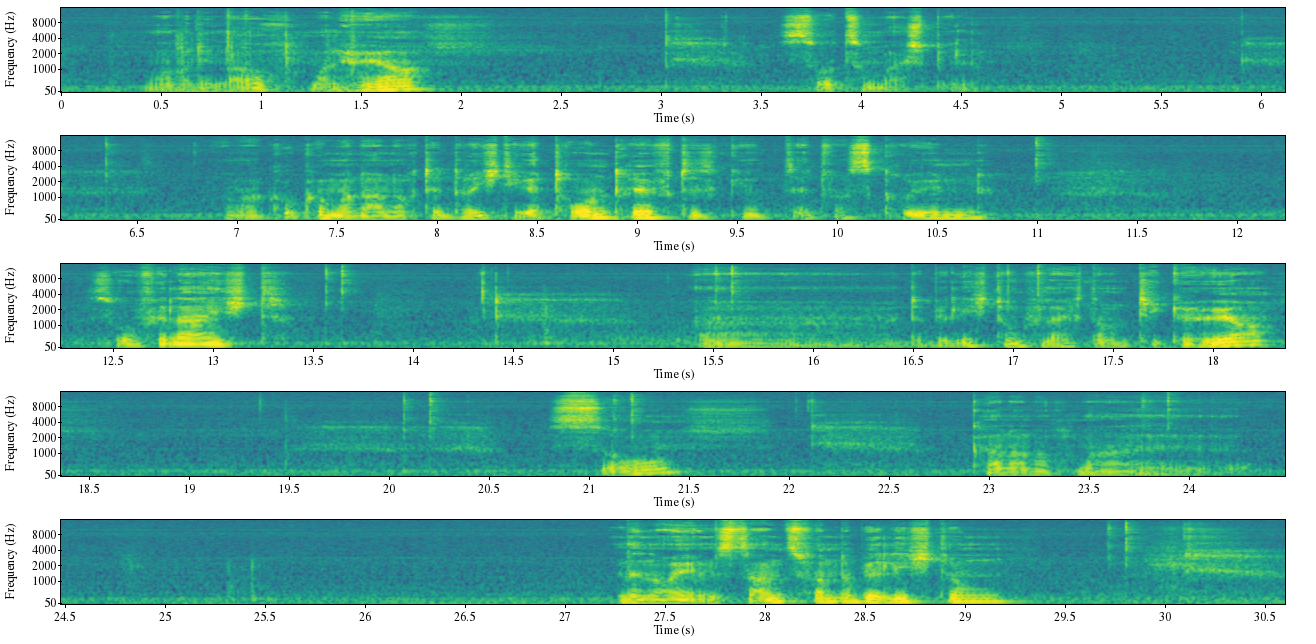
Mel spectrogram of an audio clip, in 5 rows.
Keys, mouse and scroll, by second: 0.3-1.3 typing.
